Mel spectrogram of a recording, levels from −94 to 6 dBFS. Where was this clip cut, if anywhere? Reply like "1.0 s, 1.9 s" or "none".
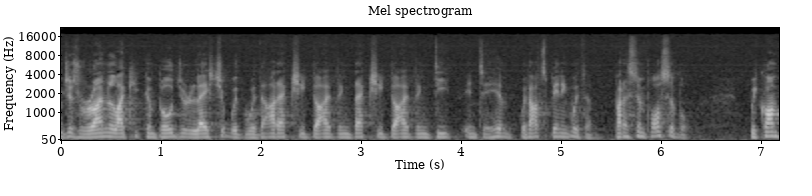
1.8 s, 2.9 s, 4.5 s, 5.1 s, 5.4 s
